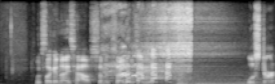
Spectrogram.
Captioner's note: laughs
